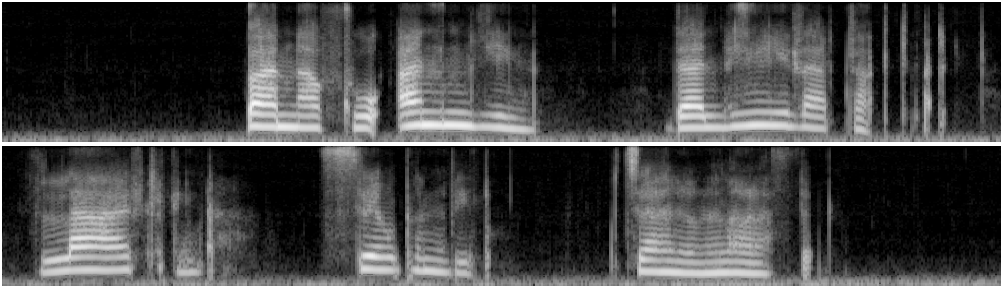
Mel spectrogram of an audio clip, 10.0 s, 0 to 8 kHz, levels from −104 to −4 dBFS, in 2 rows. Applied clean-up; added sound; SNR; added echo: neural diffusion model UNIVERSE++.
